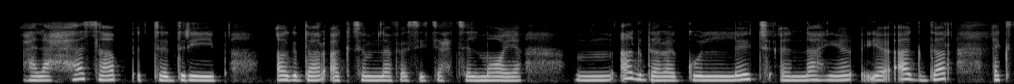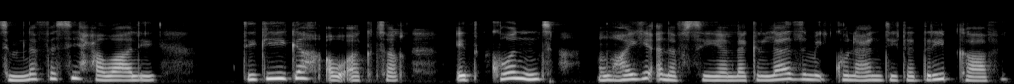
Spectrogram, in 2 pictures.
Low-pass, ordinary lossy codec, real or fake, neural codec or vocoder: none; none; real; none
